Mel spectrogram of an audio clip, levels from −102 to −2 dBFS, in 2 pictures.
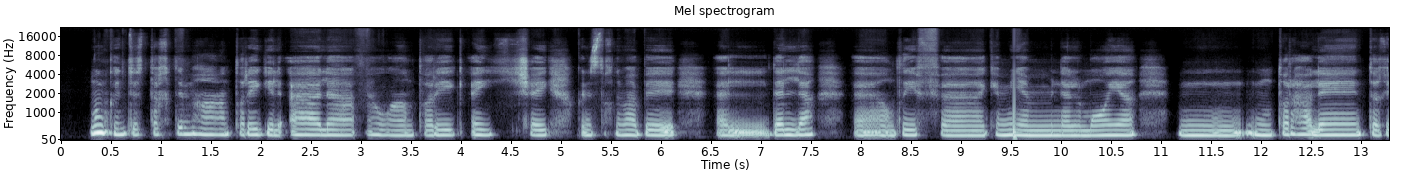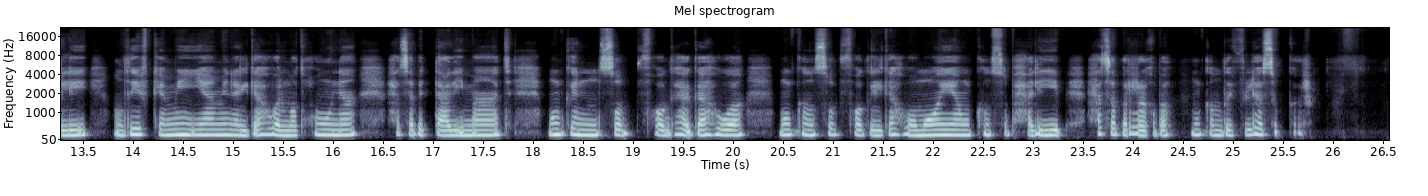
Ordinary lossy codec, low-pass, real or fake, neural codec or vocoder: none; none; real; none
